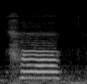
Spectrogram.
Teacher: konsonan letupan, dorsovelar, tak bersuara, beraspirasi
